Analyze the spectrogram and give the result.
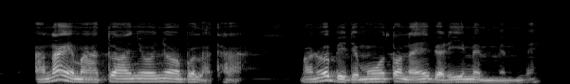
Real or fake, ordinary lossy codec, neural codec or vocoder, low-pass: real; none; none; none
